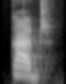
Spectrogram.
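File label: "кадж", Komi, female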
